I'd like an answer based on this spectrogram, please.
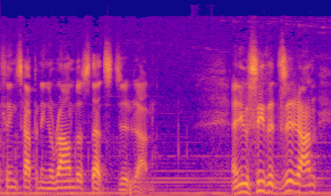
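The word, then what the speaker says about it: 自然: the Chinese expression Z Zan they pronounce j like an sort of unrolled r i mean that's the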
